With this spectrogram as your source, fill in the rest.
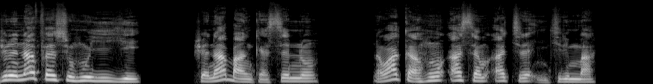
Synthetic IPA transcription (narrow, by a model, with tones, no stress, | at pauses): d͡ʑᶣu˦ɾɪ̃˨nã˦fɛ˦su˨ɦʊ̃˦ji˦ji˨e˨ | ɕᶣɛ˨nã˨˦bã˨ŋ˨kʰɛ˨sɪ˦nʊ̃˦ | nã˨wɔ˦a˦kʰã˨ɦʊ̃˦ʔa˦sɛ̃˦ma˦t͡ɕʰɪ˨ɾɛ˨ɲ̩˨t͡ɕʰi˦ɾĩ˦m̩˦ba˦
